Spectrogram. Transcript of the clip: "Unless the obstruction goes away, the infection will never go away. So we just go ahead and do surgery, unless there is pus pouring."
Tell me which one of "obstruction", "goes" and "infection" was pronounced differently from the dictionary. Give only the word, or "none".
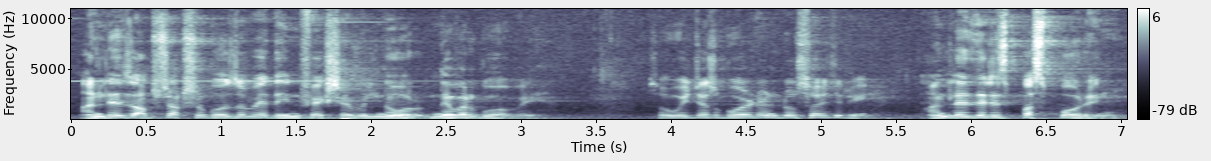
none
